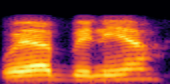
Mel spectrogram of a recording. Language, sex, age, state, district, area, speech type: Dogri, male, 30-45, Jammu and Kashmir, Udhampur, urban, conversation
